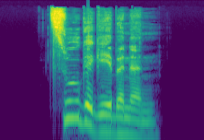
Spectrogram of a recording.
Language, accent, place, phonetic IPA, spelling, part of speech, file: German, Germany, Berlin, [ˈt͡suːɡəˌɡeːbənən], zugegebenen, adjective, De-zugegebenen.ogg
- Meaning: inflection of zugegeben: 1. strong genitive masculine/neuter singular 2. weak/mixed genitive/dative all-gender singular 3. strong/weak/mixed accusative masculine singular 4. strong dative plural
